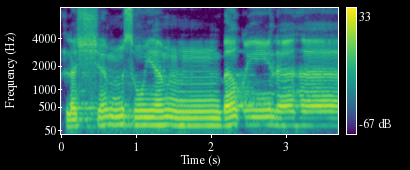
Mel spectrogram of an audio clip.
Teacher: huruf ha-nya dipanjangkan 4 sampai 5 harokat. Hukumnya mad jaiz munfasil.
